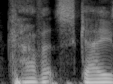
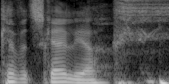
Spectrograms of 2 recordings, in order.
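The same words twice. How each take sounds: First: The name is said at normal speed. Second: The name is said slowly and carefully.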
